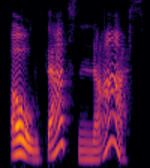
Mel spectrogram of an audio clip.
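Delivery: drawn-out, swooping delight; slow, dreamy enjoyment; savouring pleasure. Acted. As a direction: linger on each word with simple pleasure. Lenny blissfully strokes hair.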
